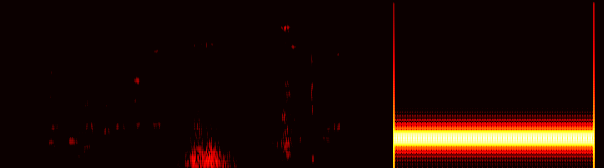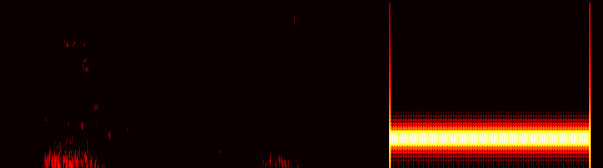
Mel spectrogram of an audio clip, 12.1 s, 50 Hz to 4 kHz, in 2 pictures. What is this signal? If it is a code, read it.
Ringback tone (North America), 440 + 480 Hz.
